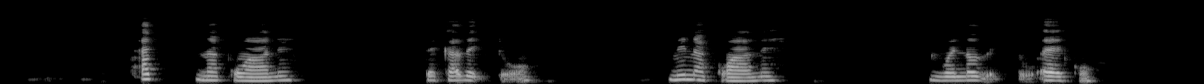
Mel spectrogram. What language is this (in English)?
Teutila Cuicatec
